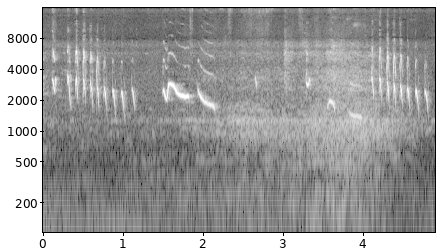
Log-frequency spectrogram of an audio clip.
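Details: Horsfield's babbler lure call meant to make stuck or stressed caged birds sing. A rapid string of chips is followed by two loud whistled slurs, then faint notes and another quick chip series over background murmur.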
